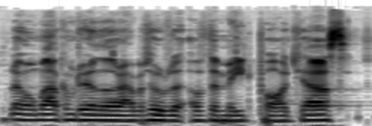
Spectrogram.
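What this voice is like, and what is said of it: Very fast, mumbled speech. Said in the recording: “I said that really fast ... You mumbled a little bit.”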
